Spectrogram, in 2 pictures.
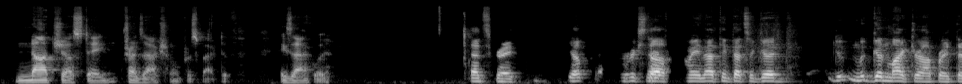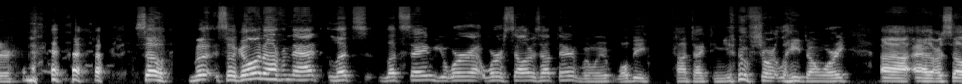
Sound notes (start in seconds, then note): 9.8 both laugh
